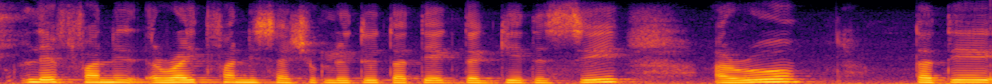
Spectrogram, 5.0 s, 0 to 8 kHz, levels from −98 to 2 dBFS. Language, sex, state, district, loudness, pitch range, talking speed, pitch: Nagamese, female, Nagaland, Dimapur, -17 LUFS, 195-220 Hz, 170 wpm, 210 Hz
